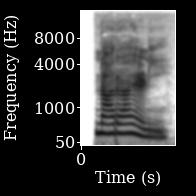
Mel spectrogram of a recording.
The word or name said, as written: नारायणी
